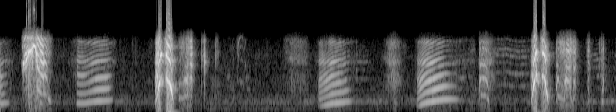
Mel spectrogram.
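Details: Two sharp explosive fake sneezes amid high chirps and rising whistled calls; fake sneezes make her giggle.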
